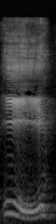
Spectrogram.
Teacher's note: when you say E, your tongue is high and forward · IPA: /i/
